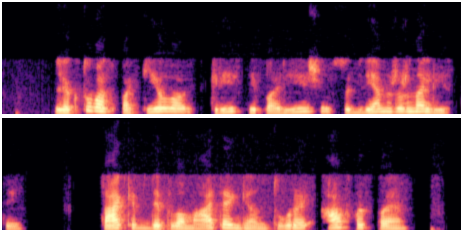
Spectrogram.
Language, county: Lithuanian, Panevėžys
